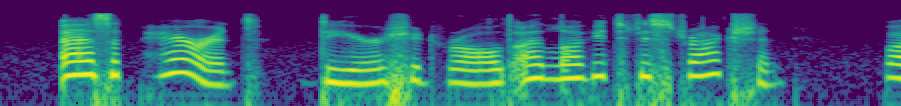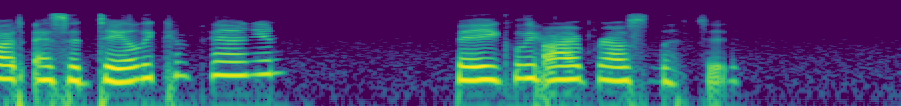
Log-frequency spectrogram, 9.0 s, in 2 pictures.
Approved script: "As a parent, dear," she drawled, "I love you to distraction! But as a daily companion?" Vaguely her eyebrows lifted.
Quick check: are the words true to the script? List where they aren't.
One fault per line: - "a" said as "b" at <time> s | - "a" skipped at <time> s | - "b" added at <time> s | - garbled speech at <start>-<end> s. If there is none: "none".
- "her" skipped at 7.2 s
